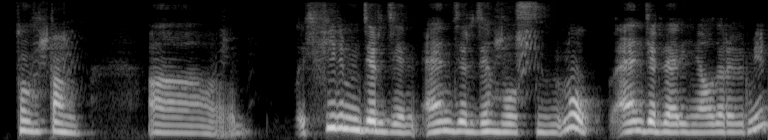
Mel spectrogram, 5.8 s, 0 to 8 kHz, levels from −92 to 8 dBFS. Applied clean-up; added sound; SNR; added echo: neural mask model DeepFilterNet 3.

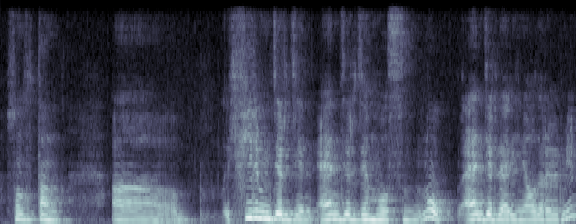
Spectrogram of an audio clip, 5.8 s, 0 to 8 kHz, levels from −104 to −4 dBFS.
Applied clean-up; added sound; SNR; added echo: none; none; none; none.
